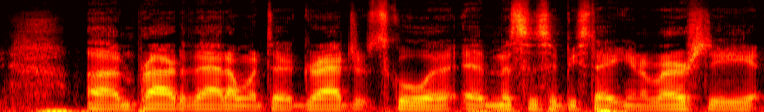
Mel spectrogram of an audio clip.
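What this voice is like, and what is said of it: Southern US accent. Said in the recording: “if you can hear the uh, southern accent through the radio ... born and bred in Mississippi”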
